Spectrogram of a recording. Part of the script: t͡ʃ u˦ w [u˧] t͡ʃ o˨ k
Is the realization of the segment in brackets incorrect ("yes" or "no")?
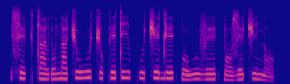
no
